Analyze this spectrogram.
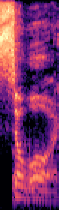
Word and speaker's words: sword: You're saying it wrong. It's sword. It's sword.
